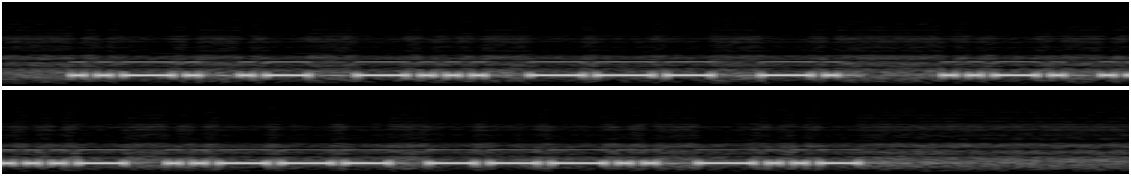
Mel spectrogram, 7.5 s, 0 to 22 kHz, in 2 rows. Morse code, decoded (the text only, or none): FABON F428X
